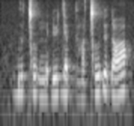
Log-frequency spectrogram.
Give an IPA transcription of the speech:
ɡ͡b ɯ ǀ u o̯ ŋ͡m ɪ ɗ y d ɛ p ɡʱ ɑ ǀ u ɗ ɯ ɗ ɑ

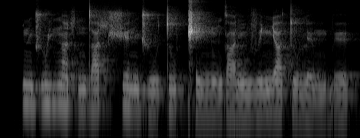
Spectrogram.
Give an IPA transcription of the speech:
n d͡ʒ u˦ j ŋ ã˨ ɬ n d a˦ ɬ ʃ ɪ˦ n d͡ʒ u˨ t u˦ ǁ ɪ˨ ɲ ũ˨ ɡ a˨ ɾ ĩ˨ v ɪ˦ ɲ a˦ t u˨ l ɪ˨ m b ɪ˦

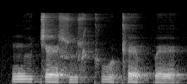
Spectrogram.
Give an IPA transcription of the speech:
ŋ ʉ˨˩ c ɛ˨˩ ɬ ʉ˨˩ ɬ ʈʰ u˨˩˦ ʈʰ ɛ˨˩˦ pː ɛ˨˩

